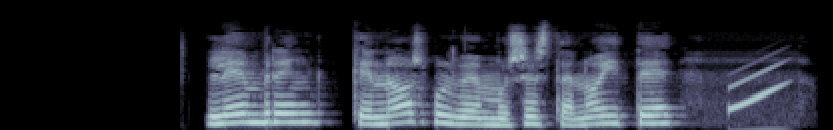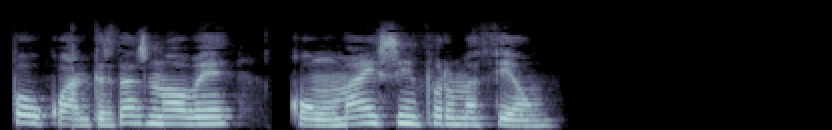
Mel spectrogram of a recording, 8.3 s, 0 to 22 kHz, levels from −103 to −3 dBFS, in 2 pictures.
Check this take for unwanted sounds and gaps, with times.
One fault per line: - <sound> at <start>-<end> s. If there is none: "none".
- chirp at 3.6-4.0 s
